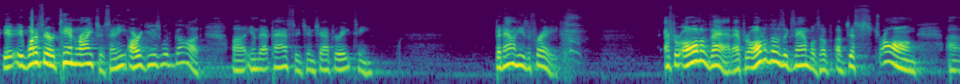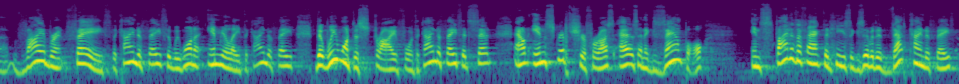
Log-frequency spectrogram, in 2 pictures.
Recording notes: was delivered at Trinity Baptist Church on Wednesday evening, June 16, 2021.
